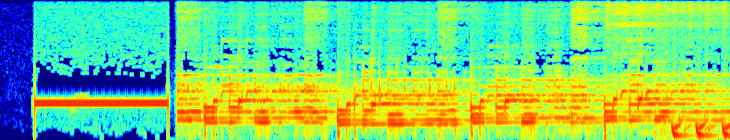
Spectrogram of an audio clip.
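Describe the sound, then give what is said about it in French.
A telephone tone sounds while a call to a customer service line is being connected: one steady, unbroken tone for about two seconds, then a dense stream of changing, music-like tones. “Patientez, nous allons vous mettre en relation avec un téléconseiller.”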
